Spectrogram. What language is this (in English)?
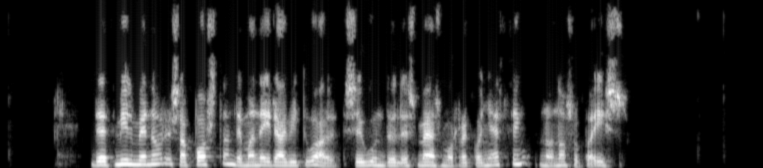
Galician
